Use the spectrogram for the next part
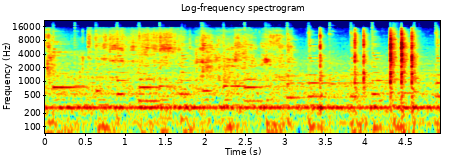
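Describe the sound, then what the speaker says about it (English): A spoon stirs mustard into beef or venison stroganoff in a pot, scraping and clinking against the metal with a faint steady simmer underneath, the clinks growing sharper toward the end. "So I'll just stir that in there."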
